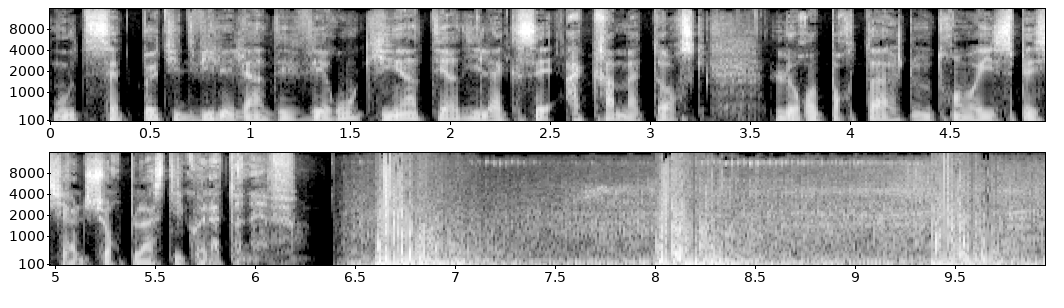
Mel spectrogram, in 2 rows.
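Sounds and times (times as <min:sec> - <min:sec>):
speech: 0:00.0 - 0:07.2
artillery blasts: 0:06.4 - 0:08.6, 0:09.4 - 0:09.9
rumble: 0:06.4 - 0:09.9.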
